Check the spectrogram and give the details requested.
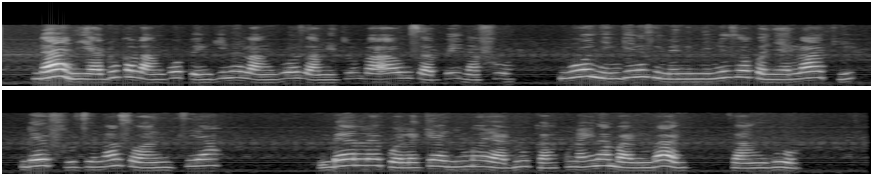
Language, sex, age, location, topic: Swahili, female, 25-35, Nairobi, finance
